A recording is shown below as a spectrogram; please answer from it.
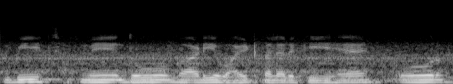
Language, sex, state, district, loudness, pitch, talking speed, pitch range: Hindi, male, Haryana, Jhajjar, -15 LUFS, 100 Hz, 120 wpm, 100-105 Hz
